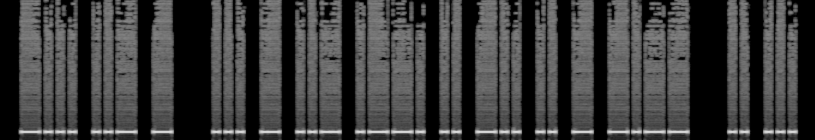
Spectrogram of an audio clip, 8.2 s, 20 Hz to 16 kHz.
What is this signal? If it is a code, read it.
Morse code, heard as a keyed tone, about 20 wpm, 1000 Hz. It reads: BUT STUPIDITY IS
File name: qotdfiles / 20wpm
